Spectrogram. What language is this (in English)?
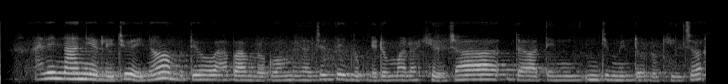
Nepali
